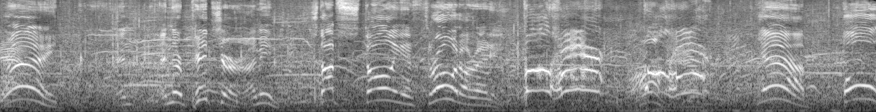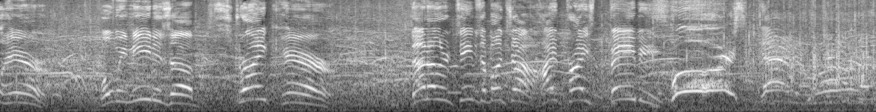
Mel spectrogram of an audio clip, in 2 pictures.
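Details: Acted film scene of Tourette syndrome: a character repeatedly blurts out obscene words mixed into normal phrases, vocal tics with coprolalia; Tourette syndrome with coprolalia.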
